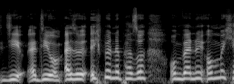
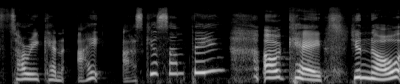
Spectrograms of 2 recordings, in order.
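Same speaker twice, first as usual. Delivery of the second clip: mannered, artificial, swooping put-on way of talking; 4 semitones higher than usual. Showing how she talks to cover missing vocabulary and grammar: affected, put-on way of speaking. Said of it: "deswegen rede ich so ganz aufgesetzt".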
